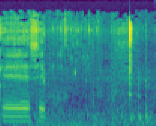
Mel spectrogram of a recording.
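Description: Shallow seawater sloshing and trickling as a hand reaches into it, with a single sharp click near the end.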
